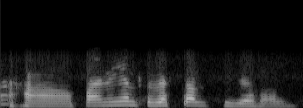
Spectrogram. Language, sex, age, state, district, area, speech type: Maithili, female, 30-45, Bihar, Begusarai, rural, conversation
